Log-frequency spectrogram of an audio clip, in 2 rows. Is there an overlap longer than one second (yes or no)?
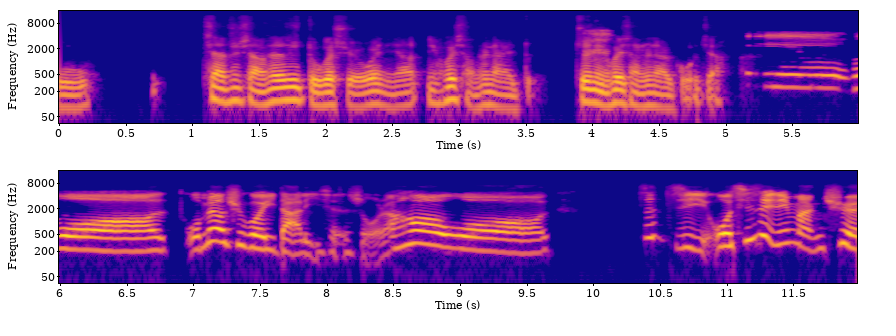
no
